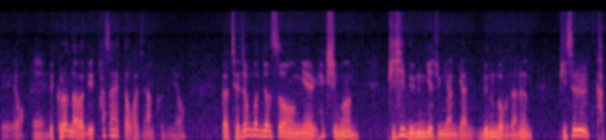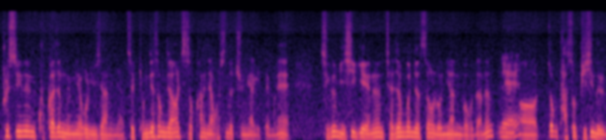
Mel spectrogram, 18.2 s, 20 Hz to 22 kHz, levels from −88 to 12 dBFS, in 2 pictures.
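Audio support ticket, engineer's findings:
Speech cut by the noise suppressor at 0.02–0.88 s, 1.46–2.77 s, 11.9–13.43 s and 17.15–18.19 s. Suppressor misreads soft consonants and word endings as noise and pulls them down with the background, by about 10–12 dB at worst. Room noise, about 23 dB below speech, is part of the recording.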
